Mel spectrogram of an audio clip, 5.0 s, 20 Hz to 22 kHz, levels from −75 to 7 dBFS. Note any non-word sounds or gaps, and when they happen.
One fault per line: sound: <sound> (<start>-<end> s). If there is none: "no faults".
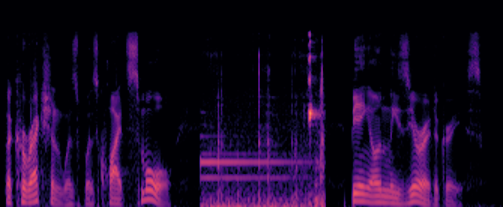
sound: squeak (2.0-3.3 s)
